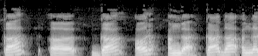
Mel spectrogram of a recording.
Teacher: तो ये प्राण के आधार पर जो वर्ड होते हैं वो 2 प्रकार के होते हैं, पहला अल्प प्राण और दूसरा महाप्राण। ये अल्प प्राण क्या होते हैं, इसमें हकार नहीं होता है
